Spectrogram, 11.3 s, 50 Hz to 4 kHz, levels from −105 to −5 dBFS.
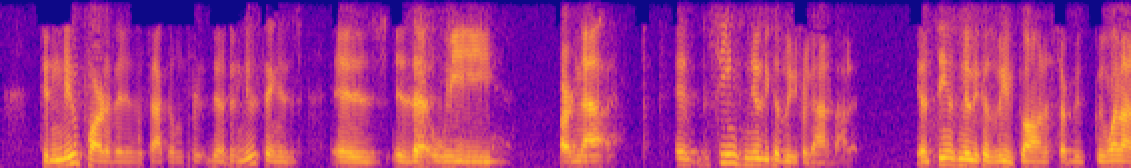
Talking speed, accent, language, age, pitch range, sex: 200 wpm, American, English, 30-49, 110-120 Hz, male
